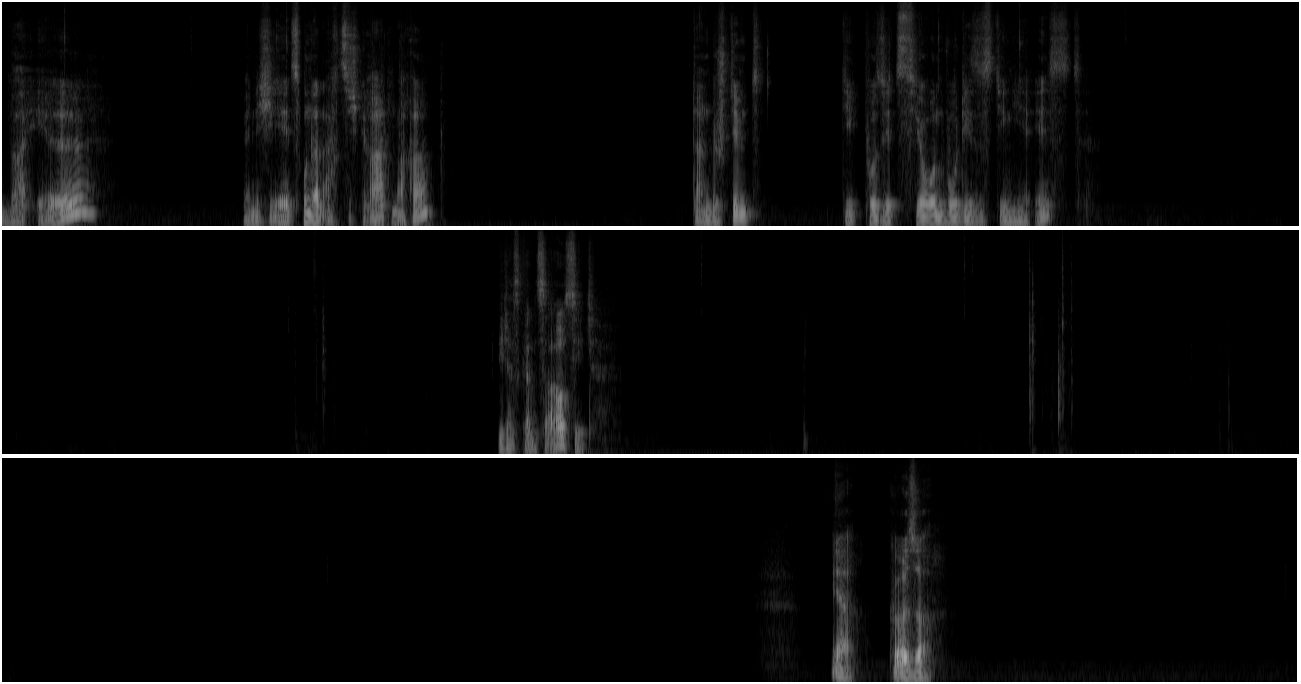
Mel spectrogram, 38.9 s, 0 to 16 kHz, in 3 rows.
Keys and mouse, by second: 0.6-1.9 drag, 2.7-4.4 drag, 9.3 click, 11.2-16.1 drag, 17.0 ctrl+z, 18.6-20.0 drag, 22.6 click, 34.2 click.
